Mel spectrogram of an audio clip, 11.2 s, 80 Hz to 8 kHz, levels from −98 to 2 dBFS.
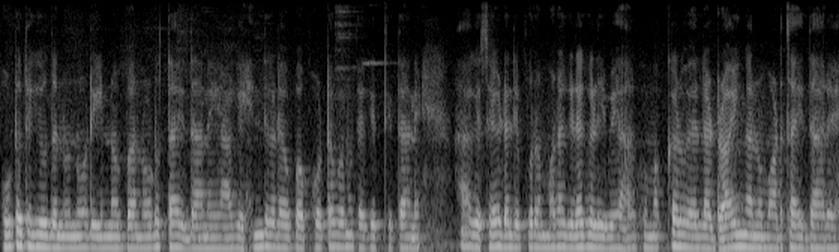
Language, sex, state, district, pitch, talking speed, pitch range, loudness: Kannada, male, Karnataka, Chamarajanagar, 135 Hz, 130 wpm, 130-140 Hz, -34 LUFS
